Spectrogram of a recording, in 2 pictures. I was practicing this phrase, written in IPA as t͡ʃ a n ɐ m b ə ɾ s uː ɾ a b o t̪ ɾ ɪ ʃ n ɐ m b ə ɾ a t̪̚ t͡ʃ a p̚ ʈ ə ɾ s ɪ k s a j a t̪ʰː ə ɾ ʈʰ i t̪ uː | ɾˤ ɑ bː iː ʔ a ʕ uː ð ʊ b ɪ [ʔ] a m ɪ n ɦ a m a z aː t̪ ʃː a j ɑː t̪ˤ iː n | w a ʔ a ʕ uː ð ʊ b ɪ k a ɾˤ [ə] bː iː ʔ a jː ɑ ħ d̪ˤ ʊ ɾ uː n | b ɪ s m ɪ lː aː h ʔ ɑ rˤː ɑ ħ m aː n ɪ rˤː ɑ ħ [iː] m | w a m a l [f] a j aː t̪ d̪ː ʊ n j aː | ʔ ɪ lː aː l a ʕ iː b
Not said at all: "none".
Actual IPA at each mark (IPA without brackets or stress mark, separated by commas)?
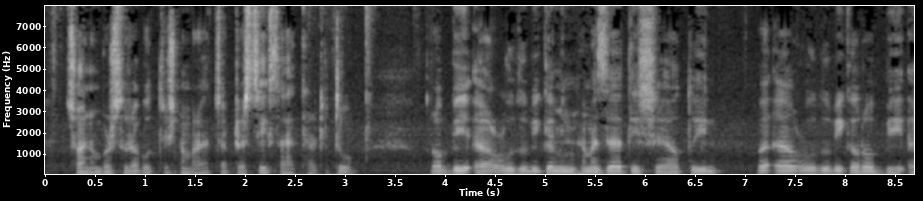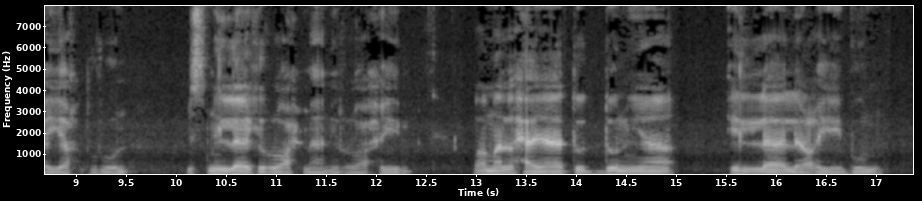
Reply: k, ɑ, iː, ħ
